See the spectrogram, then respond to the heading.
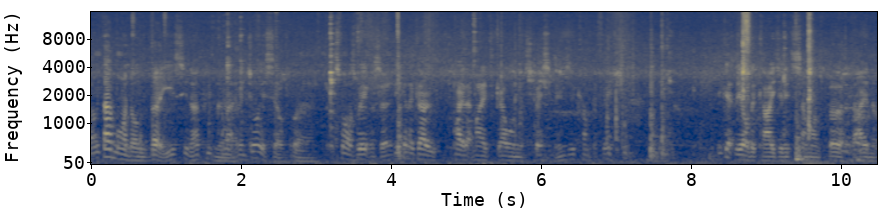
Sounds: speech

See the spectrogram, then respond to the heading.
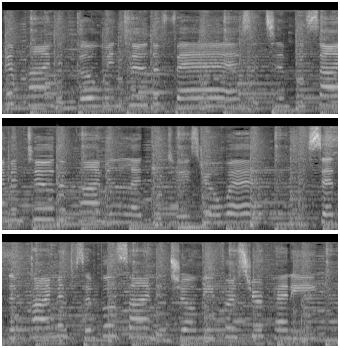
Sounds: music, singing

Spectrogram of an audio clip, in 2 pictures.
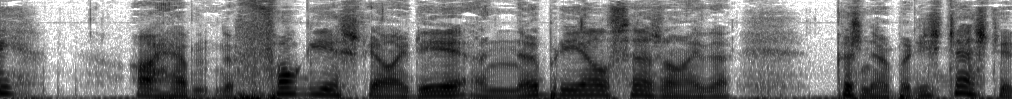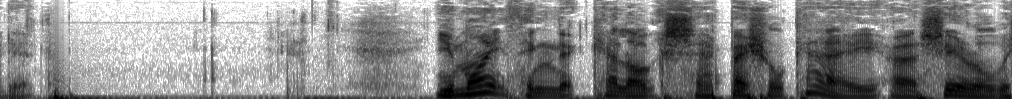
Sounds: speech

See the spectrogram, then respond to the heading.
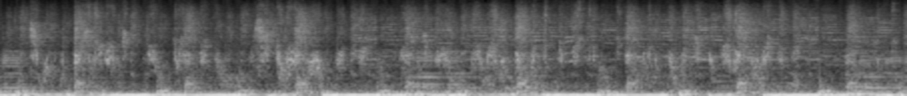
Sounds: scratching (performance technique), electronic music, music

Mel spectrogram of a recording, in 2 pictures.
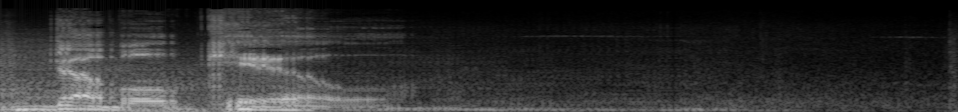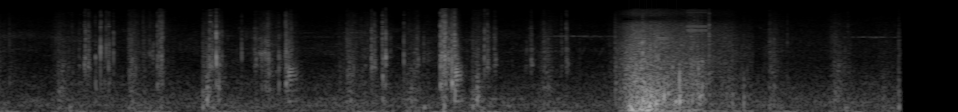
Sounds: speech

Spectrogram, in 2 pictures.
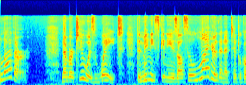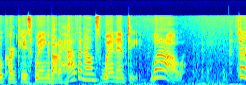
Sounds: speech

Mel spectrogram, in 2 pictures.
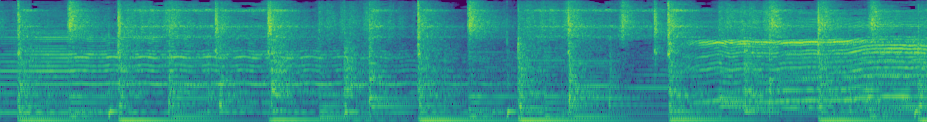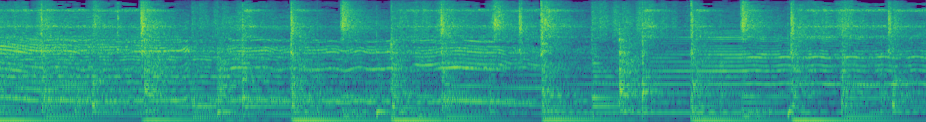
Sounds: soundtrack music, music

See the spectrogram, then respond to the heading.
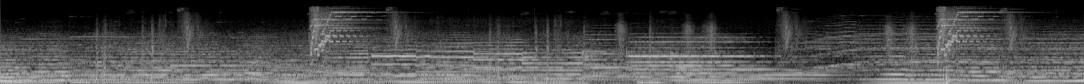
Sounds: music

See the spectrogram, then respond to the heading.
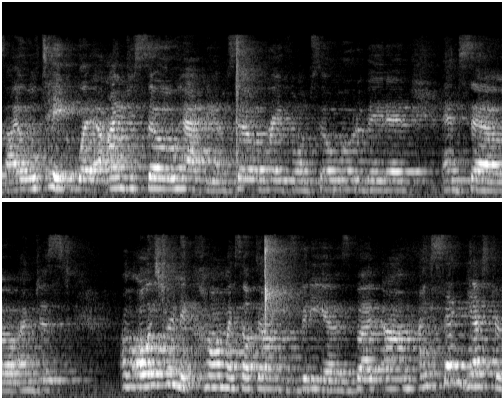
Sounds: speech

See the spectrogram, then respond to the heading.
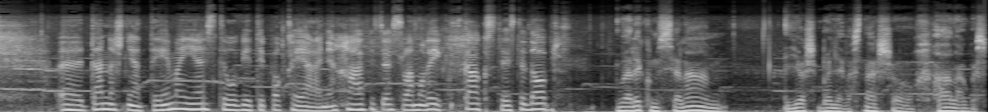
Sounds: speech, music

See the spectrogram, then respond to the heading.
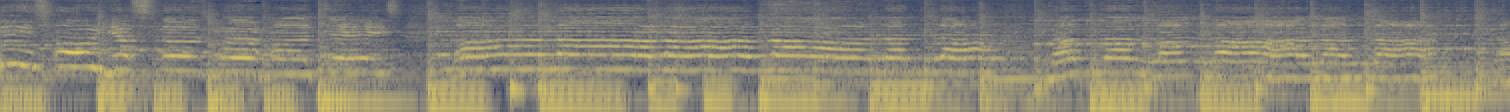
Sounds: music

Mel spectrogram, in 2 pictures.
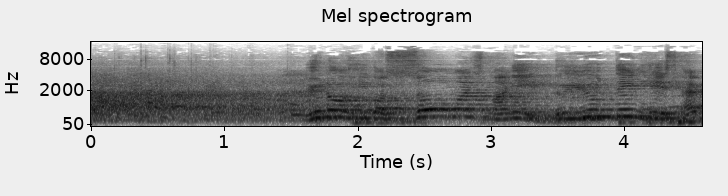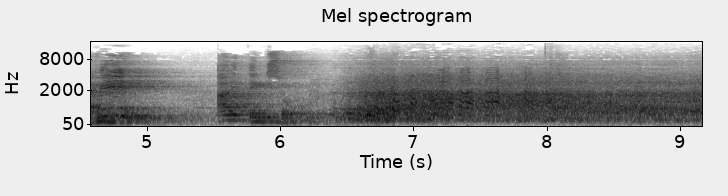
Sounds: speech, people sniggering, snicker

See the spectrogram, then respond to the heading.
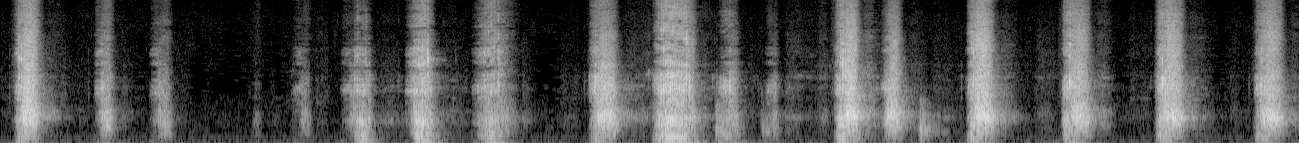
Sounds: horse neighing

